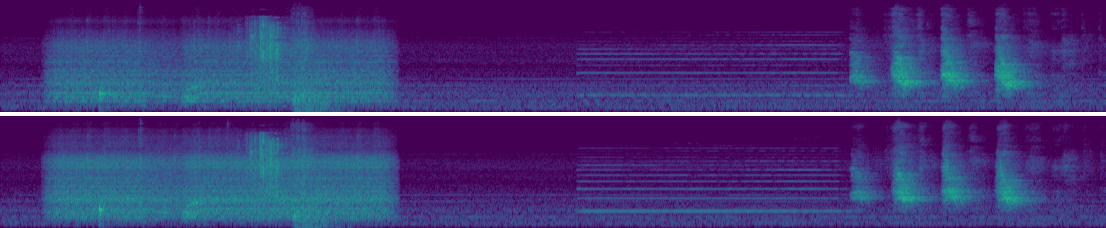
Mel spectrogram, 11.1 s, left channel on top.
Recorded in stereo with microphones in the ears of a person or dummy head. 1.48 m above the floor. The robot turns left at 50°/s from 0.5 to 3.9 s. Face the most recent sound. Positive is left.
turn(degrees=60)  # may be behind; listen again after turning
